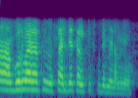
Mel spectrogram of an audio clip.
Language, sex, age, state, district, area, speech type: Kannada, female, 45-60, Karnataka, Mandya, rural, conversation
